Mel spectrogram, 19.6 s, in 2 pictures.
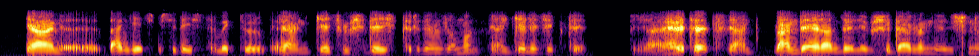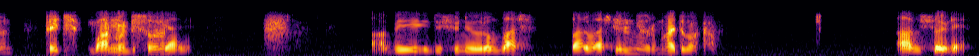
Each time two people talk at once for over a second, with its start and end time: none

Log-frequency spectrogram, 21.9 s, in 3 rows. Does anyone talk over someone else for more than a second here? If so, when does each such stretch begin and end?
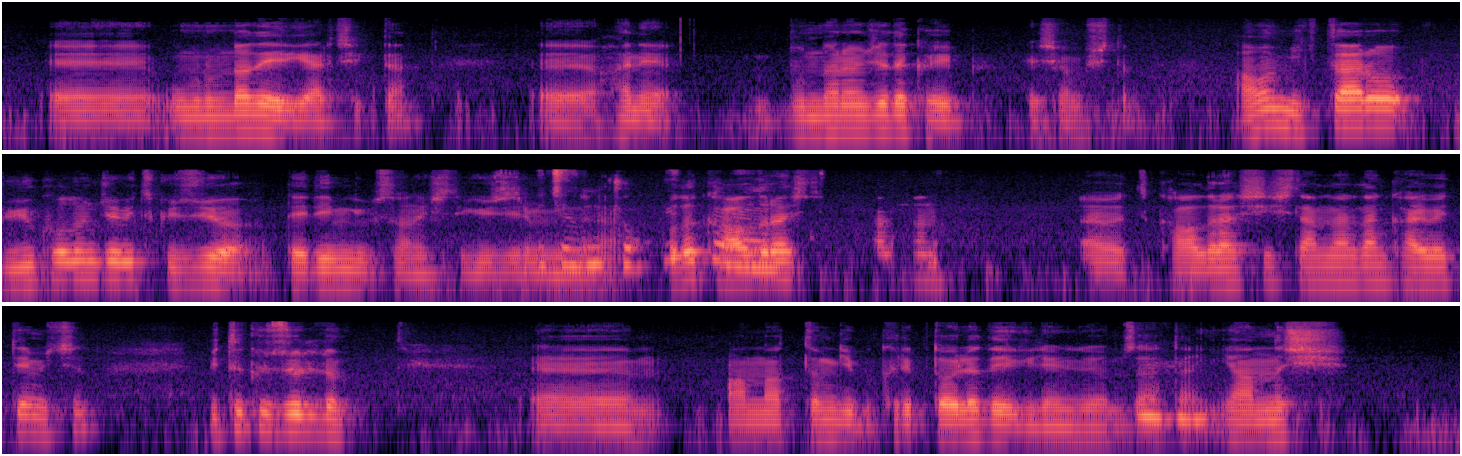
9.9-11.2

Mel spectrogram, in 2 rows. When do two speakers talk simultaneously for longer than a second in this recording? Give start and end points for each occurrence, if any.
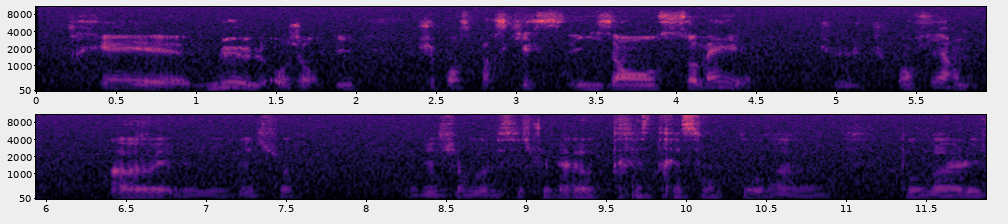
none

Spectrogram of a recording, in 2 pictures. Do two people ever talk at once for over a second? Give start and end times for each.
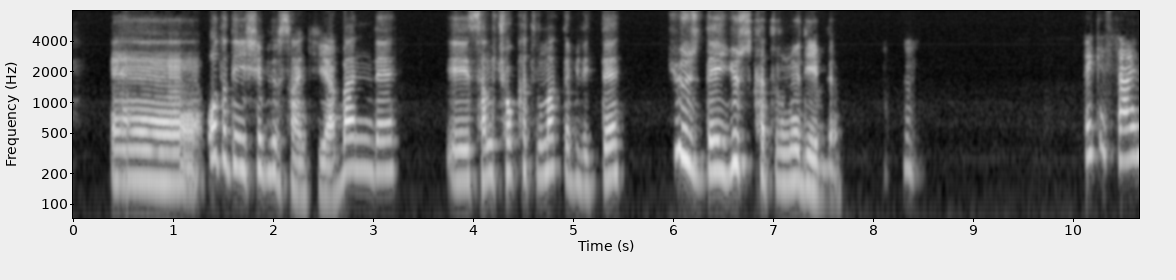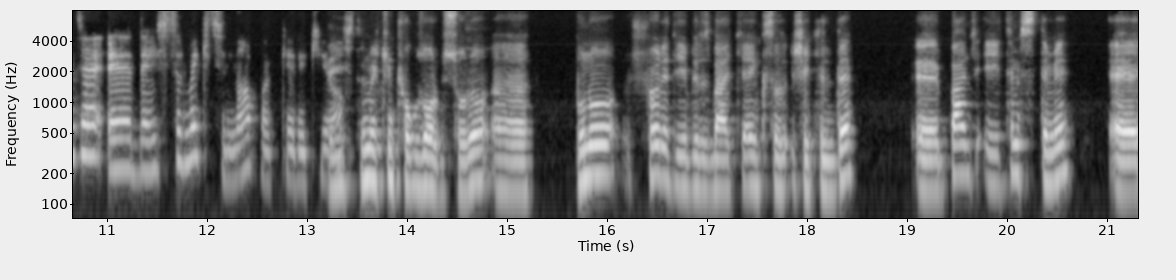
none

